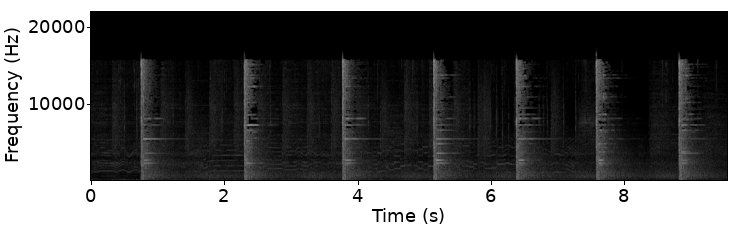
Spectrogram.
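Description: Seven shots from an M1911A1 pistol in .45 ACP, fired at a steady pace about one and a half seconds apart, each with a brief metallic ring from the steel target being hit.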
